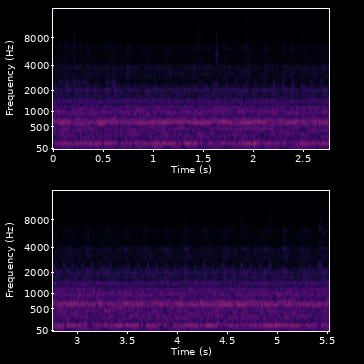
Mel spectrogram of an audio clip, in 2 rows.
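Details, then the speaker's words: Lathe on three-phase motor with variable-speed drive, switched into back gear at lowest setting, about 300 rpm spindle: low steady hum with light even whirring. Normal running at low speed. "donc là je mets stop je passe en volet donc là attention de pas faire n'importe quoi donc là ma plus basse ça va être ma plus basse vitesse de de volet donc"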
